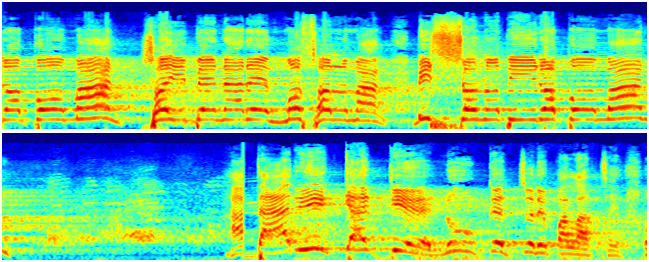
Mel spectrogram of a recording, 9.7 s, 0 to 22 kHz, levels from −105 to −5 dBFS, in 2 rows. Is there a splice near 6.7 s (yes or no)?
yes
